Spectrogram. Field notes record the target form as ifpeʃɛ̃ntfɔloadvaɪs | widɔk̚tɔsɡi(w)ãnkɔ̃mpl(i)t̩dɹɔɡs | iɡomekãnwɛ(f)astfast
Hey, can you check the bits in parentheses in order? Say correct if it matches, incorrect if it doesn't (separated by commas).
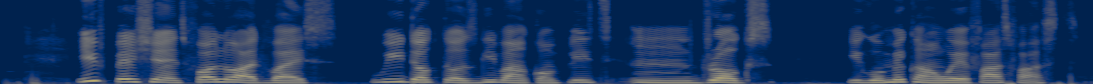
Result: incorrect, correct, correct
